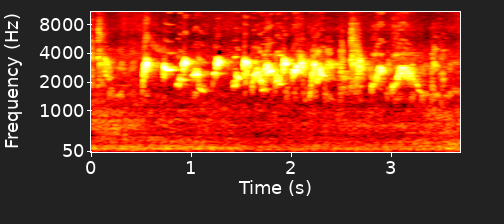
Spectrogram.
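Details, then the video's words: Red-whiskered bulbul singing in competition, a fast run of bright warbled whistled notes, many short phrases packed closely over almost four seconds, clear and dominant against a low hum. "chào mào đấu siêng ché"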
